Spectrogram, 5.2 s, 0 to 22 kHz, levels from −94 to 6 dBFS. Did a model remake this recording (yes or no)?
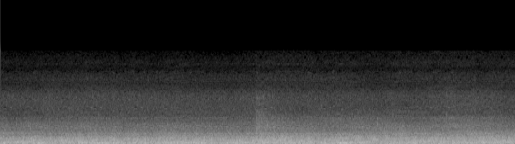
yes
